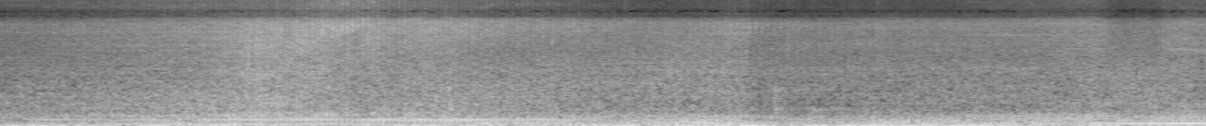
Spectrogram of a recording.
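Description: Street traffic: engines of vehicles close by, small-engined motor rickshaws among them, running with a steady low hum over general street noise.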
